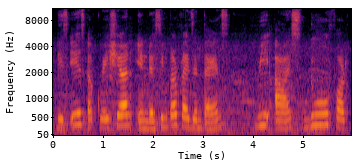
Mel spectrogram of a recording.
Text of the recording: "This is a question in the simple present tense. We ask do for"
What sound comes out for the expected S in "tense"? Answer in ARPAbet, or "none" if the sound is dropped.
S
